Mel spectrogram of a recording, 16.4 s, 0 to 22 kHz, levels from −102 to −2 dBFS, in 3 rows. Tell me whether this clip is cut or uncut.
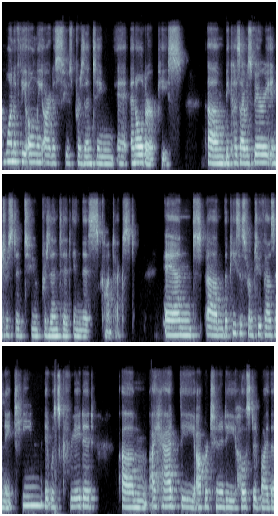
uncut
